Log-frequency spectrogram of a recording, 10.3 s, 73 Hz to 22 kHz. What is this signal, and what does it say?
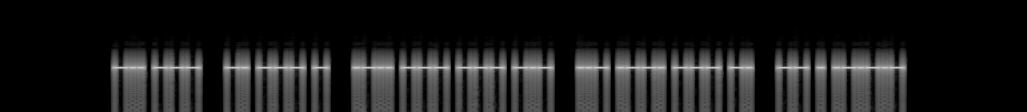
Morse code, heard as a keyed tone, about 30 wpm, 700 Hz. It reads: DO NOT LOOK UPON ME.
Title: Sentences from Top 1100 Words 30wpm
